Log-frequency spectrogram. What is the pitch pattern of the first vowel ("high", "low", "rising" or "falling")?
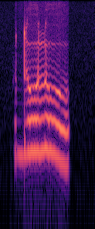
high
